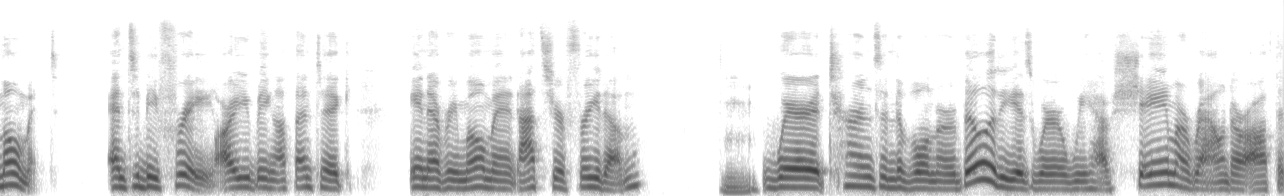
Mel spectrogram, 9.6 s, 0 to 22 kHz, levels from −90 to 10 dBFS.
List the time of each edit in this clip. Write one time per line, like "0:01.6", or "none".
0:01.6
0:03.9
0:05.7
